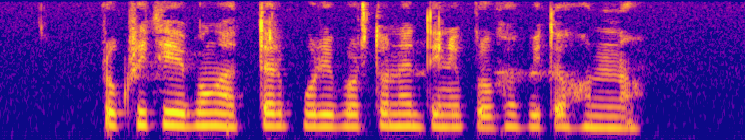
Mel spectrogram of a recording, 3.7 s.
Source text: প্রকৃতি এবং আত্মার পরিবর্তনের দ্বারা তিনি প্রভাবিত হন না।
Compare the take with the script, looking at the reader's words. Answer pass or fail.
fail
